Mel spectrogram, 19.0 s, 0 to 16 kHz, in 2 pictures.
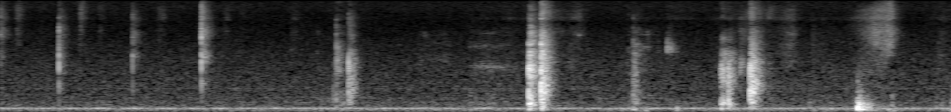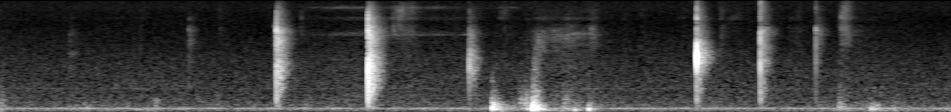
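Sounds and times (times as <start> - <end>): faint steady hum: 0.0 - 19.0
soft low thumps: 14.4 - 15.5.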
